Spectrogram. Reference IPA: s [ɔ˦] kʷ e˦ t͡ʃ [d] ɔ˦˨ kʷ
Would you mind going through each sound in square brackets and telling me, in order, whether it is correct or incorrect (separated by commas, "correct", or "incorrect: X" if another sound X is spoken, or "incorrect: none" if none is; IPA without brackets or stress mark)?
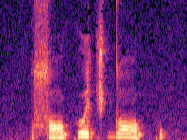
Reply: incorrect: ɔ˨, correct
